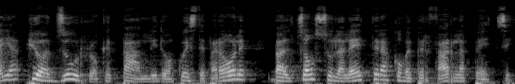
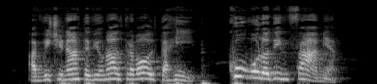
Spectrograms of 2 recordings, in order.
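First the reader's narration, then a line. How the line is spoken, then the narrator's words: Shouting. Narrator (Italian): gridò il signor Micawber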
